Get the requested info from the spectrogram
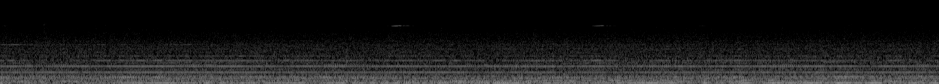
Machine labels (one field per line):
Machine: fan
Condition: normal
